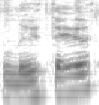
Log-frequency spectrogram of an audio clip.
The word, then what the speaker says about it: Luzu: Um, in that giving giving Luzu is pronounced Luthu.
